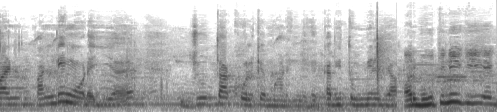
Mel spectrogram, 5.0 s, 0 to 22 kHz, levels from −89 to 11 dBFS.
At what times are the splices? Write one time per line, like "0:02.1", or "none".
0:03.9

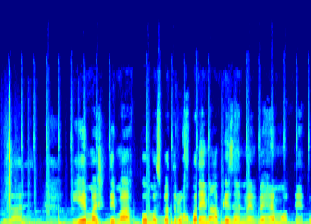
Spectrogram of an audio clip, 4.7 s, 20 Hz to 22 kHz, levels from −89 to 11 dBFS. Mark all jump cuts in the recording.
0:02.9

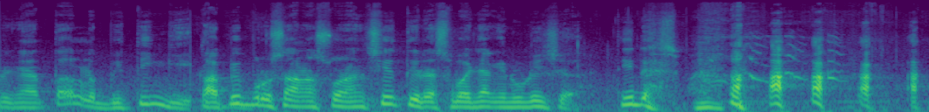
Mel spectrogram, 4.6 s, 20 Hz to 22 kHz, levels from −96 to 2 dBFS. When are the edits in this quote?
0:00.9

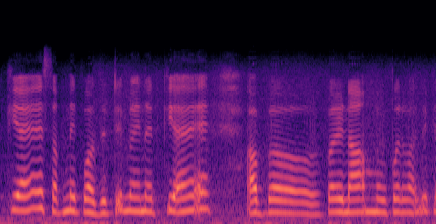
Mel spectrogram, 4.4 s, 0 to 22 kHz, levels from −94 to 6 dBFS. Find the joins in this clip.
none

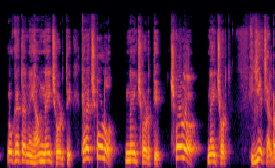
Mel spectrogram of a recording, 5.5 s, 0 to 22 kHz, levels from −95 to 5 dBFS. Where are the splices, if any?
none

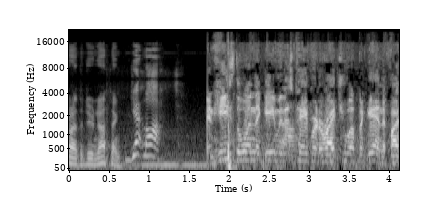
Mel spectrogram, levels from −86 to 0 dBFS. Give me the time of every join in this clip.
0:01.7

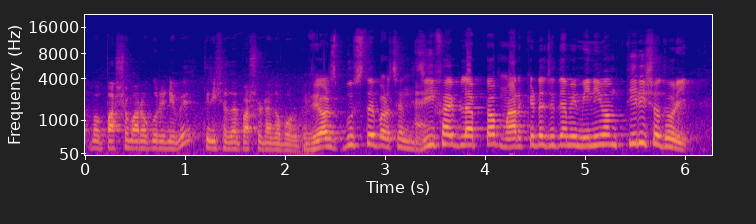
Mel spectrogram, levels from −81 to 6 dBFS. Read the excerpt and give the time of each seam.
none

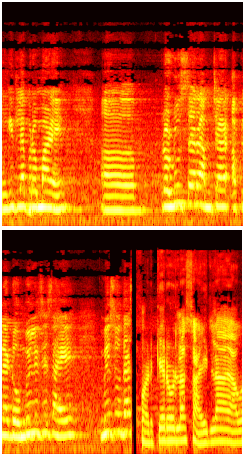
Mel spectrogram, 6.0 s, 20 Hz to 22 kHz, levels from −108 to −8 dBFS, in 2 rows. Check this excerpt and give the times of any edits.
0:04.6

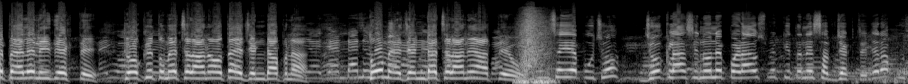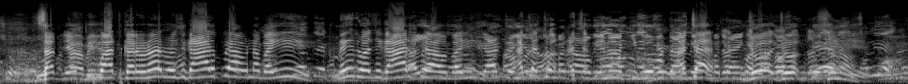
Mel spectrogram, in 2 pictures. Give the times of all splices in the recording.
0:05.4

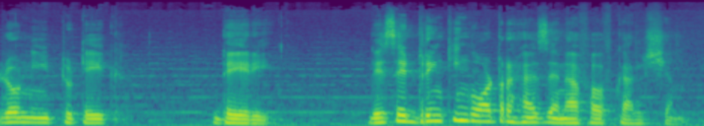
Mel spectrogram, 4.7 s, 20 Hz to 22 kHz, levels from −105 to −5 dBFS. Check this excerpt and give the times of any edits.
none

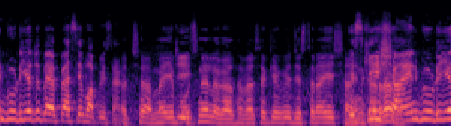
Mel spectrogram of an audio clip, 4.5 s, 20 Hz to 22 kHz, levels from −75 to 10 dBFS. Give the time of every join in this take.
none

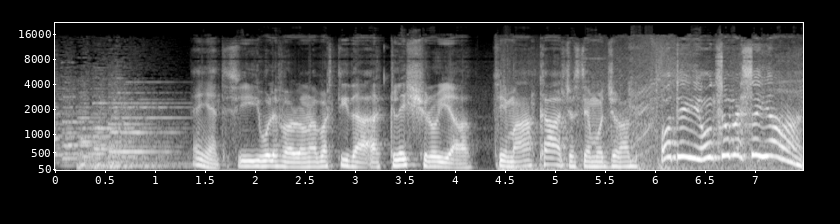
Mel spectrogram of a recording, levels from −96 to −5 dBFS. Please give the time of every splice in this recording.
0:04.2

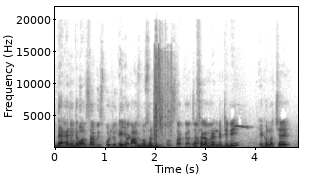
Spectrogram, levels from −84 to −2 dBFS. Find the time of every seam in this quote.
0:02.0

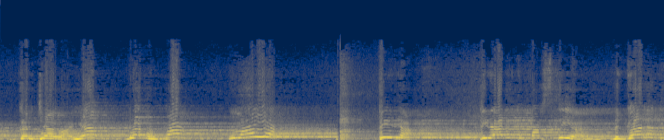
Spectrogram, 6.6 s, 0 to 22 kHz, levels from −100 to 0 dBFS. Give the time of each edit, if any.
0:03.3

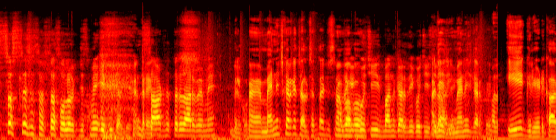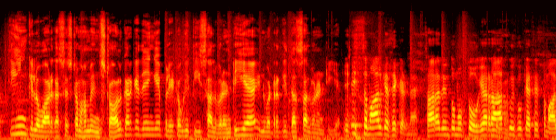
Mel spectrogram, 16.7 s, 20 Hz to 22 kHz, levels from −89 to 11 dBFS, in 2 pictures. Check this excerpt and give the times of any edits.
0:02.1
0:03.6
0:07.4
0:13.5

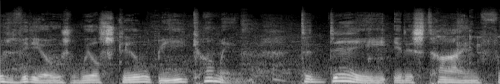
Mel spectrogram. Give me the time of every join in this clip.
0:03.8

